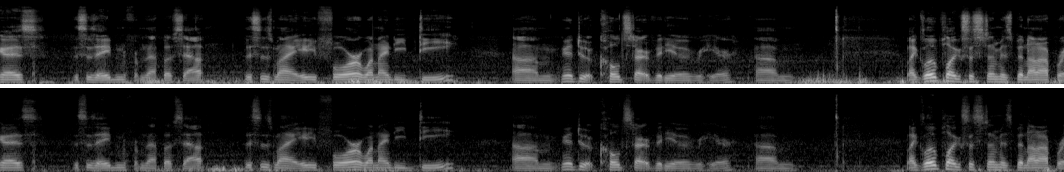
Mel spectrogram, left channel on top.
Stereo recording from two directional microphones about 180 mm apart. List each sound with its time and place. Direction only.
0.0 s speech: 5° left (ahead or behind)
8.3 s a sound: centre (ahead or behind)
9.0 s speech: centre (ahead or behind)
